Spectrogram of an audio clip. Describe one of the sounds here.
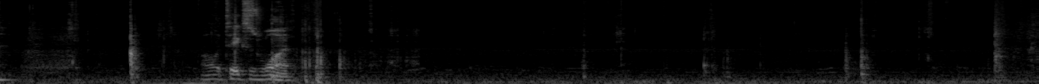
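Plastic card cases click and knock as they are handled and opened.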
